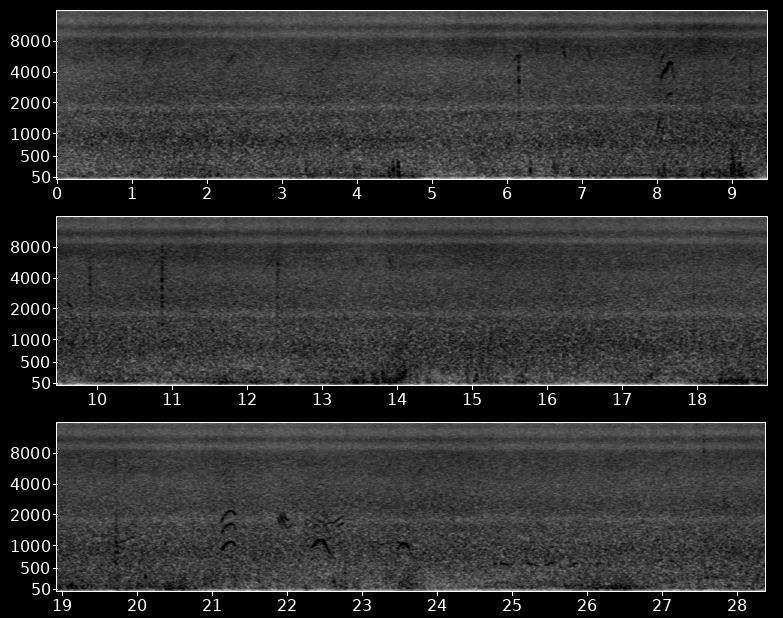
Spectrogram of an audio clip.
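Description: Wind blows and rumbles across the beach outdoors.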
